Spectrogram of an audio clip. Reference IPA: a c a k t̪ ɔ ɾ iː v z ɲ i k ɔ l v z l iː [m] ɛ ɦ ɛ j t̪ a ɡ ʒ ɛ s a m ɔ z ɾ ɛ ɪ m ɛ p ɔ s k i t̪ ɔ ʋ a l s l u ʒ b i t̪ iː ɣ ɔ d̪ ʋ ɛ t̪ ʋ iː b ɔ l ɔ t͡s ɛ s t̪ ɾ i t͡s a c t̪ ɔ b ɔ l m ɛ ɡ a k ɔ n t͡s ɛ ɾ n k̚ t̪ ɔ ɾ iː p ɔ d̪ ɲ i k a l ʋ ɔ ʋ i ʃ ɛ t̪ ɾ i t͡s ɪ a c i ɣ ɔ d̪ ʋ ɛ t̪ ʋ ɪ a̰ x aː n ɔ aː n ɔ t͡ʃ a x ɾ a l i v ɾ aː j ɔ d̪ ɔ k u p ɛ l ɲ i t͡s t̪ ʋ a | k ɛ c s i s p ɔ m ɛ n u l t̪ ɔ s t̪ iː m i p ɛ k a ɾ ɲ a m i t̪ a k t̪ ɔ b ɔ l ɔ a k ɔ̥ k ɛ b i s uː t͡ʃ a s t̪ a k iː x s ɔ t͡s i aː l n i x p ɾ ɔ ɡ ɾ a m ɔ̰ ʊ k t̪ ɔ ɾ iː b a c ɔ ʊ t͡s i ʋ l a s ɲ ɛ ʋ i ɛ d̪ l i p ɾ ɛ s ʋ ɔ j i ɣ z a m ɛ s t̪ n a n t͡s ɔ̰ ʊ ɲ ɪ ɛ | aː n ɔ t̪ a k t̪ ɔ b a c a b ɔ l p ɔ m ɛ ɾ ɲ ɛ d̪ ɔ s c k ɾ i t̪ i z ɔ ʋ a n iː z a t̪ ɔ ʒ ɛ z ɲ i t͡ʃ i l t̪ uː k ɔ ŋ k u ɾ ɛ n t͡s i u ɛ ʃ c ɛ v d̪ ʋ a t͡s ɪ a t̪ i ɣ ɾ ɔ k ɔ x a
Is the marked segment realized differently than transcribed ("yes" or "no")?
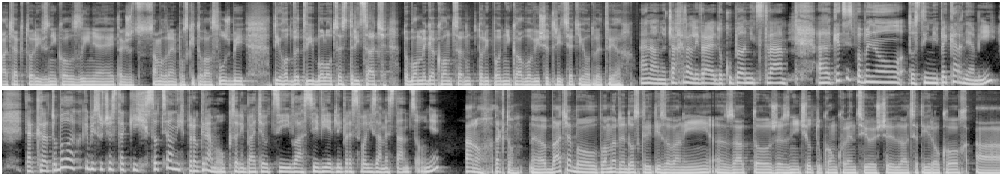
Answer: yes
